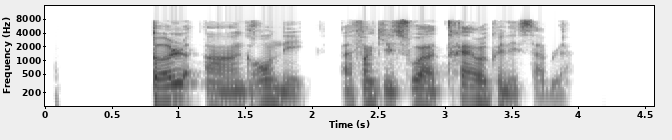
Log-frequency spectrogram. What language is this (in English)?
French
